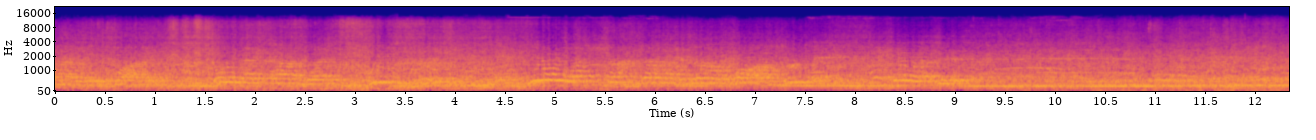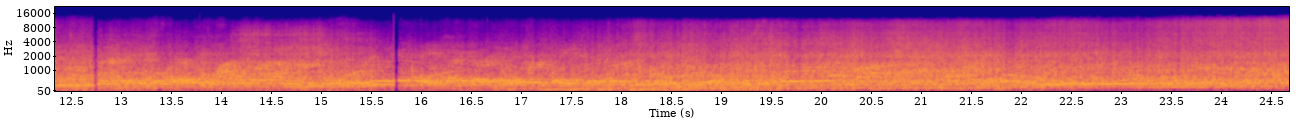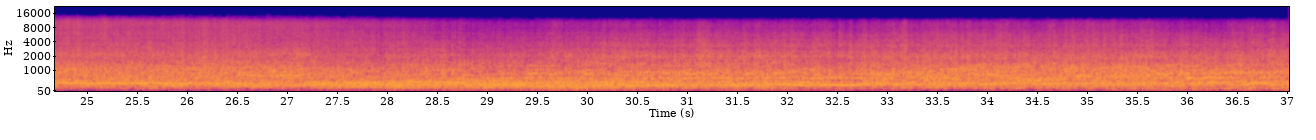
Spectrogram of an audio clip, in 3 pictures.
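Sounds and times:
racing car engines droning: 0:00.0 - 0:37.0.

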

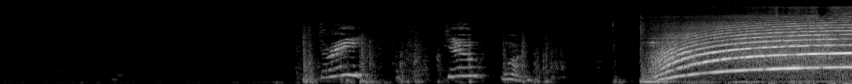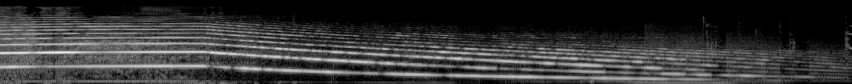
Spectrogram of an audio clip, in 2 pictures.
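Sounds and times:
electric motor siren wailing: 0:06.4 - 0:17.0.

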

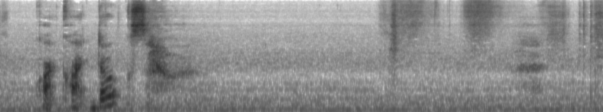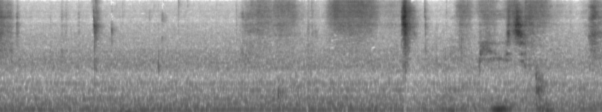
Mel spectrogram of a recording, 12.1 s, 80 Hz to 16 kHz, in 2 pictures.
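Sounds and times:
book pages turning: 0:03.8 - 0:06.3.

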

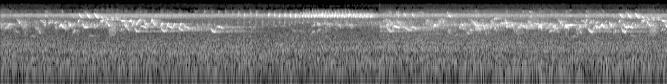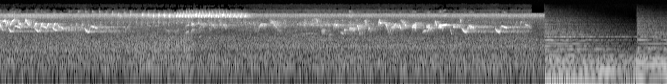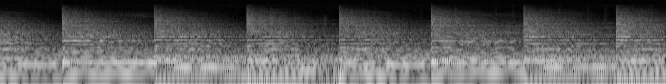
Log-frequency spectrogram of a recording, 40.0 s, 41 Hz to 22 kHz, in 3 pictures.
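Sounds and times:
birds calling and chirping: 0:00.0 - 0:24.2.

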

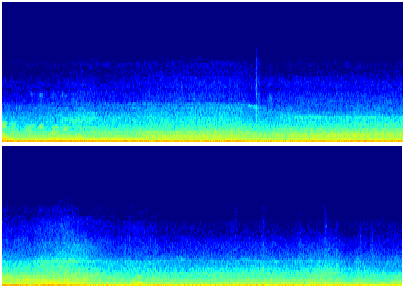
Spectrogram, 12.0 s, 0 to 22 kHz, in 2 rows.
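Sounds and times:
boat engine droning: 0:00.0 - 0:12.0.

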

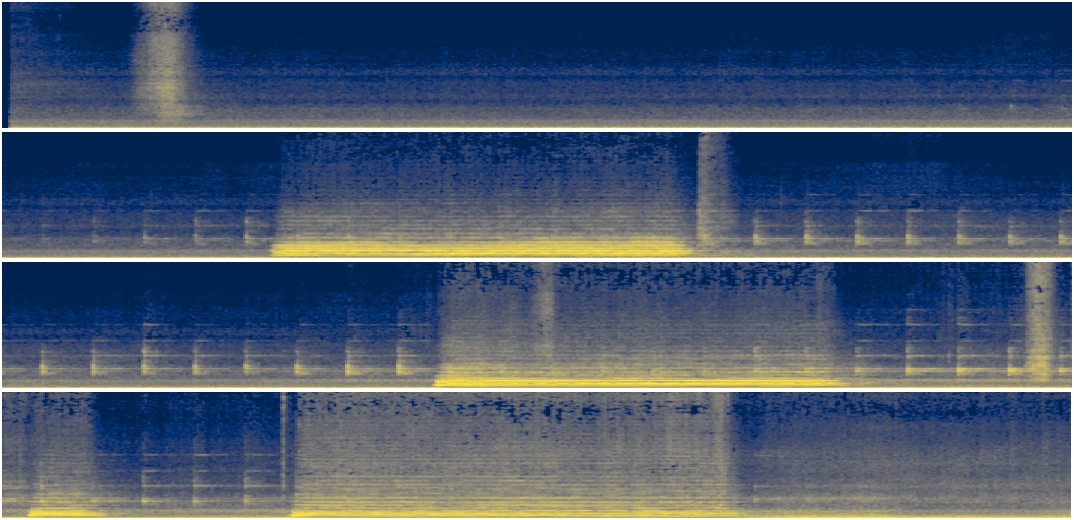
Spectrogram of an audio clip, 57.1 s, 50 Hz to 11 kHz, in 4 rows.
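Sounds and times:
diesel locomotive rumble: 0:00.1 - 0:57.0
locomotive bell ringing: 0:12.8 - 0:18.6, 0:24.0 - 0:35.1, 0:38.5 - 0:46.8, 0:52.7 - 0:54.3
train horn blast: 0:17.8 - 0:24.3, 0:34.2 - 0:40.2, 0:42.2 - 0:44.6, 0:46.5 - 0:53.0.

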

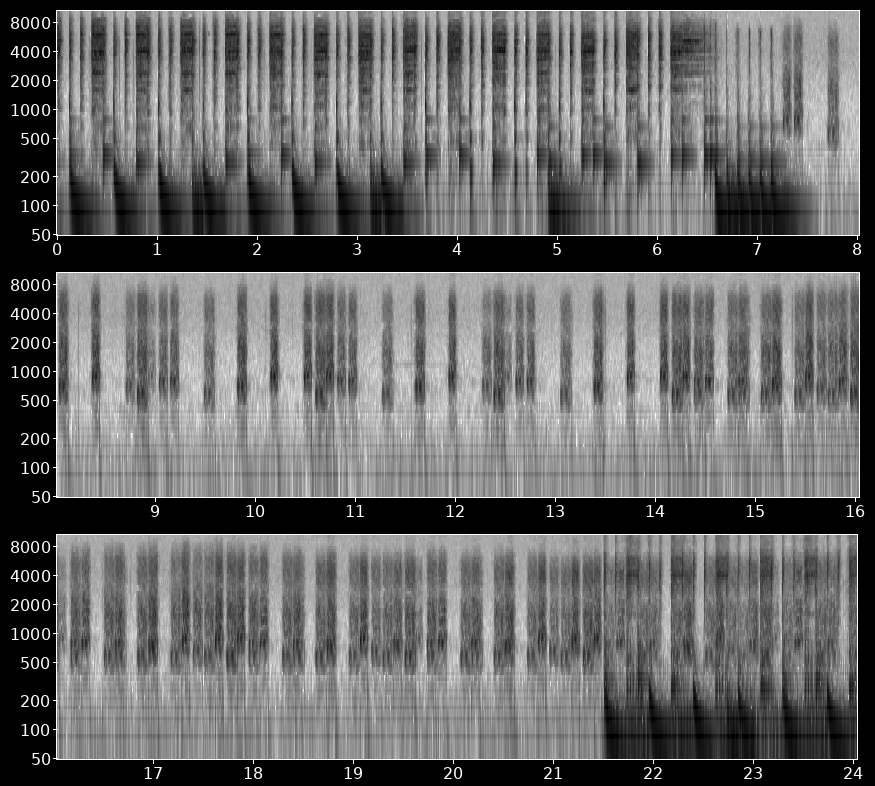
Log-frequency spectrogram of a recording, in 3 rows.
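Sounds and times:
raspy percussive loop: 0:00.0 - 0:07.7, 0:14.1 - 0:24.0.

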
